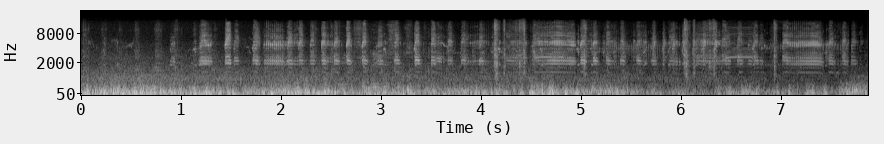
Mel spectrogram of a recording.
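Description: Birds chirping and squawking in quick, short calls, many per second, over a steady low rumble.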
